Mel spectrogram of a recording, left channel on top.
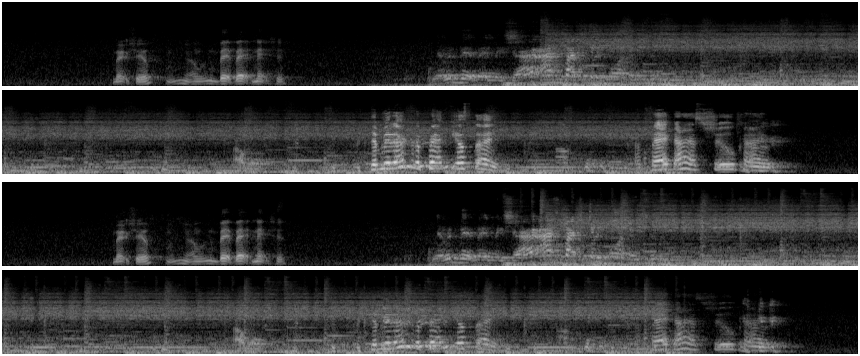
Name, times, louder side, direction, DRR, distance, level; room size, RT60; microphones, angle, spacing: voice 1, 1.1-2.8 10.1-10.3 10.9-11.2 12.1-12.2, right 1 dB, 10° right, 0.3 m, -34 dB
sound 1, 3.6-8.9, right 1 dB, 45° left, 2.2 m, -41 dB
voice 2, 4.3-6.6 8.4-8.6 12.4-13.1 14.1-14.2 14.5-14.8 15.9-16.3, right 2 dB, 65° right, 2.2 m, -30 dB
sound 2, 5.0-15.4, right 1 dB, 50° right, 2.9 m, -35 dB
sound 3, 5.4-15.2, right 2 dB, 25° right, 2.1 m, -35 dB
voice 3, 12.2-13.6 14.1-14.3 14.9-16.3, left 7 dB, 75° left, 0.3 m, -23 dB
11.0 x 9.6 x 4.0 m
head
